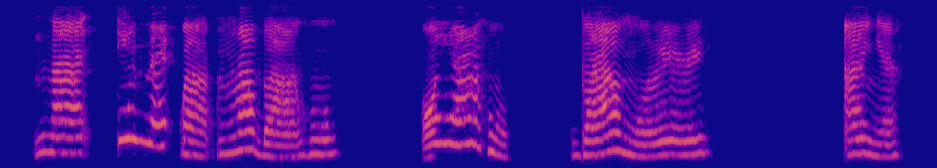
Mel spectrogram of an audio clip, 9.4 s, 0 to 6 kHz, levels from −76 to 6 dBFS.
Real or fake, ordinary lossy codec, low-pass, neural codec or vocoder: fake; AAC, 48 kbps; 5.4 kHz; codec, 16 kHz, 2 kbps, FreqCodec, smaller model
